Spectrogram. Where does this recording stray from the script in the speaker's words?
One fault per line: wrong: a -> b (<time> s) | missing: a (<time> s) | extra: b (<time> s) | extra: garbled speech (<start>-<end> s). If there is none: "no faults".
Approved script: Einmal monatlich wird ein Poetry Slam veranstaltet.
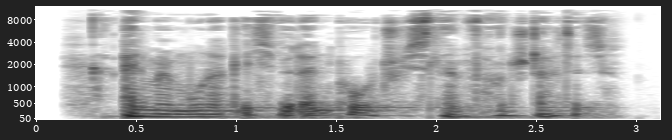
no faults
